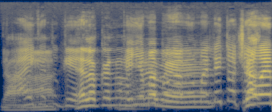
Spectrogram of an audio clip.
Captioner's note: speaking In Foreign Language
